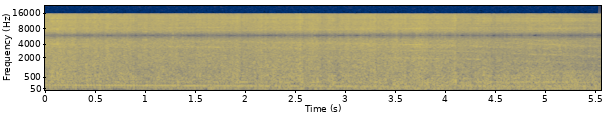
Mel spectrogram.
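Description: A race car engine roars loudly and steadily close by.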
